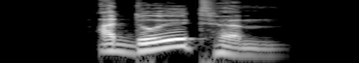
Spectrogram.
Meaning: strong dative masculine/neuter singular of adult
- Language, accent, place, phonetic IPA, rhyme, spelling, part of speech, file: German, Germany, Berlin, [aˈdʊltəm], -ʊltəm, adultem, adjective, De-adultem.ogg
